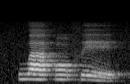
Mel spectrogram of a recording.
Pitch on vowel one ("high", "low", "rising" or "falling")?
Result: high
